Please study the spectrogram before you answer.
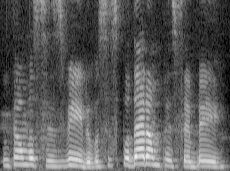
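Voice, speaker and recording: A woman's voice: high voice, brisk. A woman teaching a lesson, repeating words and acting out sound effects. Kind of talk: explanatory lesson.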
